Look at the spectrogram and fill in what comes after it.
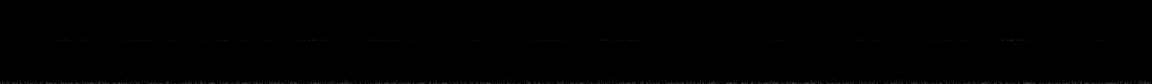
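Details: Garden crickets among yellow daisies in the evening produce a long, uninterrupted high-pitched trill at a constant pitch, accompanied by occasional faint clicks and a low, steady background rumble.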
